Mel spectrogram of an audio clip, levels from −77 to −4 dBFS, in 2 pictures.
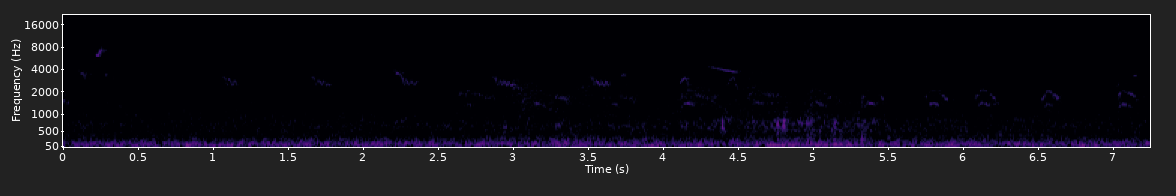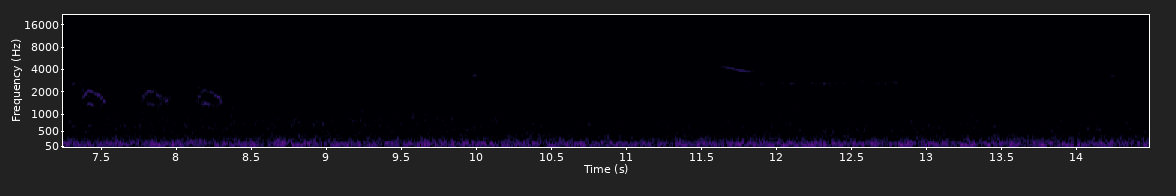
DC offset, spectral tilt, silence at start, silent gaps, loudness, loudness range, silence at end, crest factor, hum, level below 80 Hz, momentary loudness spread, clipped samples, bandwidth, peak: under 0.1%; -4.5 dB/octave; 0 s; none; -62 LUFS; 3 LU; 0 s; 18 dB; none; -70 dBFS; 5 LU; under 0.1%; 16 kHz; -42 dBFS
